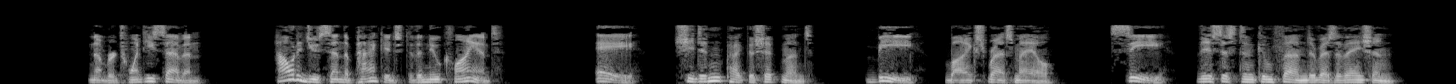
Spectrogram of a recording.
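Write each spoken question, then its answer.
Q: How did you send the package to the new client?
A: B: By express mail.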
